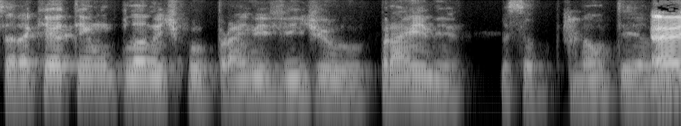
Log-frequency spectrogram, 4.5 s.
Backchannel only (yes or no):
no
